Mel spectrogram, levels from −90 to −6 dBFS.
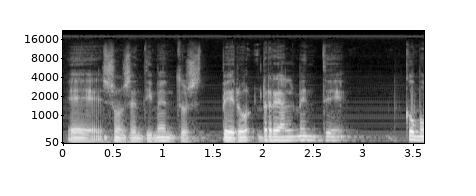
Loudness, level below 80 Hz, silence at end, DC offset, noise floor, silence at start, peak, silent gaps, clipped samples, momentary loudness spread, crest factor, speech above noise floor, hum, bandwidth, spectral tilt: -18 LUFS; -46 dBFS; 0 s; under 0.1%; -37 dBFS; 0.05 s; 0 dBFS; none; under 0.1%; 9 LU; 16 dB; 20 dB; none; 19 kHz; -6.5 dB/octave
